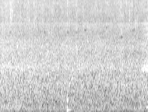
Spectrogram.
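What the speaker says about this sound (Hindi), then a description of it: "बारिश काफ़ी ज़्यादा इस समय हो रही है।" Heavy rain pours steadily onto a flooded road in Jammu, a dense, continuous close-up hiss with one brief low thud, no voices.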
